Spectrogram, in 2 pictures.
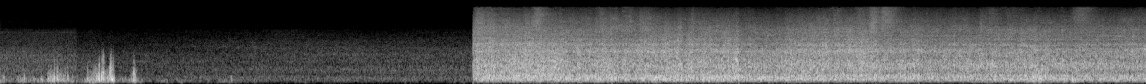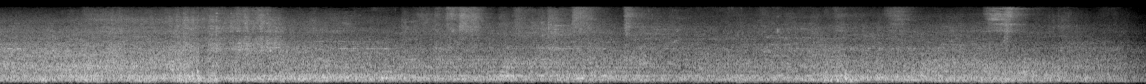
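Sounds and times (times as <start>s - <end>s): train wheels on rail: 4.7s - 22.9s.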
